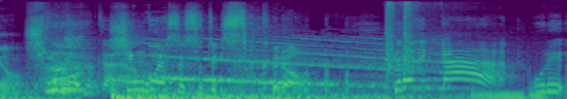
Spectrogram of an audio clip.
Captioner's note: siren sound effect that’s been recurring today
